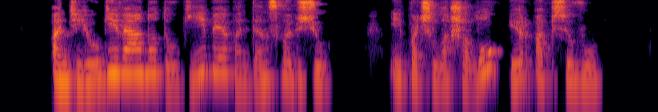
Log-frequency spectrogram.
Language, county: Lithuanian, Šiauliai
